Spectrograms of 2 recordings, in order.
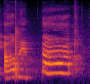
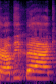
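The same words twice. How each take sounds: First: High, slow, drawn-out I'll be back; Terminator line. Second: Said in the usual way. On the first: Pretend. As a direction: stretch it like a movie catchphrase. Repeated promise, drawn out.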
